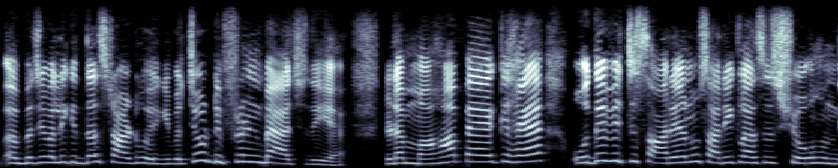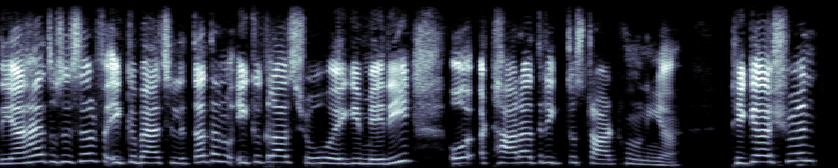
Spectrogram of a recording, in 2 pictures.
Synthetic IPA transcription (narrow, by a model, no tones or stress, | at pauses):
bət͡ʃeːʋaːliːkɪd̪ːãːsʈaːɾʈɦoːeːɡiːbətːʃeːoːɖɪpʰɾəɳʈ̚bɛːt͡ʃd̪iːɦɛːd͡ʒeːɽaːmaːɦaːpɛːkɦɛːoːd̪eːʋɪt͡ʃsaːɾejãːnũːsaːɾiːklaːsɪzʃoːɦʊnd̪ijãːɦɛ̃ːt̪ʊsĩːsɪɾpʰɪkbɛːt͡ʃlɪt̪ːaːt̪aːnũːʔɪkːlaːsʃoːɦoːeːɡiːmeːɾiːoːʔəʈʰaːɾãːt̪əɾiːk̚t̪õːsʈaːɾʈɦoːniːã̰ː | ʈʰiːkɦɛːəʃʋɪn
